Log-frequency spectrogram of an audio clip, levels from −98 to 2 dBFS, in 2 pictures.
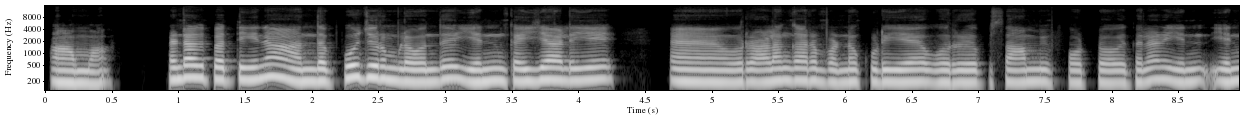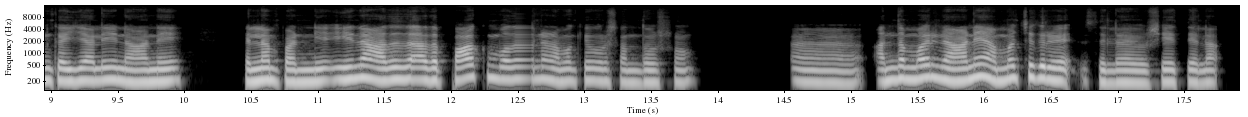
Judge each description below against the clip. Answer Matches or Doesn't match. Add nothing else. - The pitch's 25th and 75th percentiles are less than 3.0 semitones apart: Matches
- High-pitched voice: Matches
